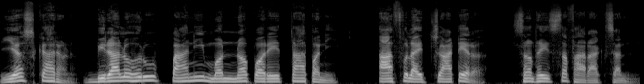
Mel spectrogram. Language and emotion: Nepali, neutral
